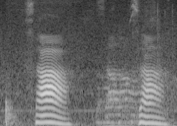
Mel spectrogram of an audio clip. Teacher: 우리나라 사자랑은 다르게 길고 약하게 발음을 하면서 이빨이 여기 이빨에 혀가 닿았다가 바람이 약간 셉니다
